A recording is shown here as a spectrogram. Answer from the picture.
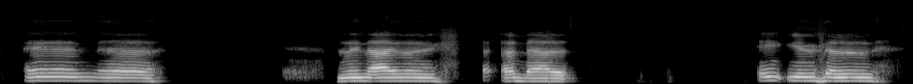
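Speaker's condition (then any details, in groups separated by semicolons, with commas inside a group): Moebius syndrome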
